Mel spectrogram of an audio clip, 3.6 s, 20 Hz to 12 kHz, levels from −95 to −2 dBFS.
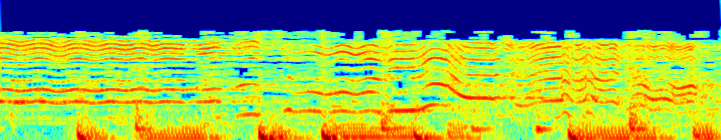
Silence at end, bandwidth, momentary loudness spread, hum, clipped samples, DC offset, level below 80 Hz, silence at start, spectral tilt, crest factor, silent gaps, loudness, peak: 0 s; 6.2 kHz; 3 LU; none; under 0.1%; under 0.1%; -20 dBFS; 0 s; -4.5 dB/octave; 12 dB; none; -12 LUFS; -2 dBFS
